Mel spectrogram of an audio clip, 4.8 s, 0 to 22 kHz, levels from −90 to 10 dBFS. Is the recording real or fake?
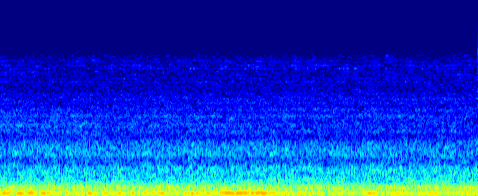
fake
